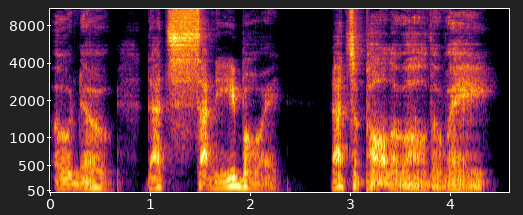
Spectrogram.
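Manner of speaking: slow, low hiss with drawn-out words; hissing patron. Acted. Patron hissing a realization to Phoebe, slow and low. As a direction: hiss it low, savoring each word. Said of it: "your patron, uh, hisses".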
